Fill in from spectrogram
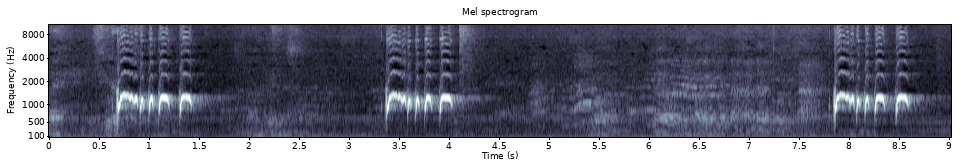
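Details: Local zebra dove, said to prompt other birds to sing, giving three cooing phrases of quick stuttered mid-pitched notes ending in a held tone, spaced a few seconds apart; faint softer bird sounds in between.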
